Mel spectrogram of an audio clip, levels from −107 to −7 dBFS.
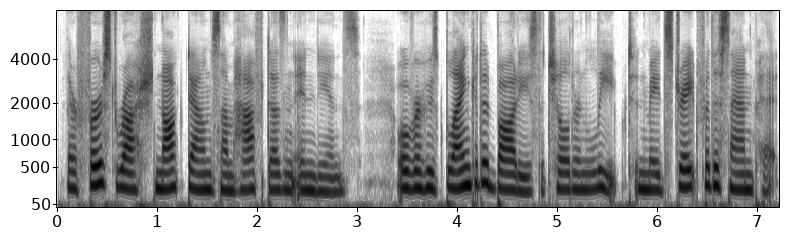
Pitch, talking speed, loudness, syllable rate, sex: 210 Hz, 190 wpm, -18 LUFS, 5.0 syllables/s, female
